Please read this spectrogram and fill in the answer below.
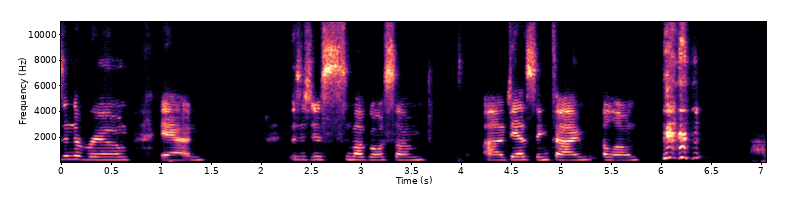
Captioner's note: laughing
